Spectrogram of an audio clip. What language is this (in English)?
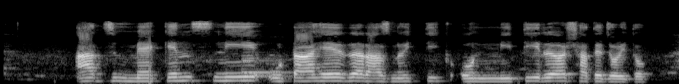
Bangla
